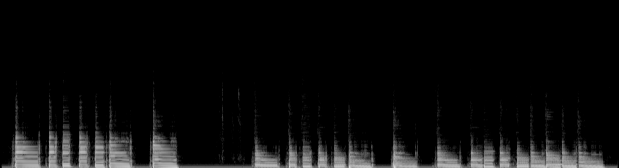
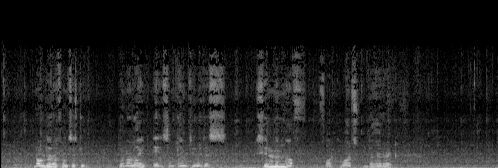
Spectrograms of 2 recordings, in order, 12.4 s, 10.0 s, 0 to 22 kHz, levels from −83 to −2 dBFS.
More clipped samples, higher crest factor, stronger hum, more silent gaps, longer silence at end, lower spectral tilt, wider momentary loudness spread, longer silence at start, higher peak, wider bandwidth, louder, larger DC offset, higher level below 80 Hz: neither; about the same, 20 dB vs 18 dB; first, 50 Hz at -45 dBFS vs none; neither; first, 0.3 s vs 0 s; first, -8 dB/octave vs -6.5 dB/octave; second, 6 LU vs 24 LU; first, 0.25 s vs 0.05 s; about the same, -4 dBFS vs -4 dBFS; second, 8 kHz vs 15.5 kHz; second, -25 LUFS vs -21 LUFS; neither; second, -62 dBFS vs -38 dBFS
